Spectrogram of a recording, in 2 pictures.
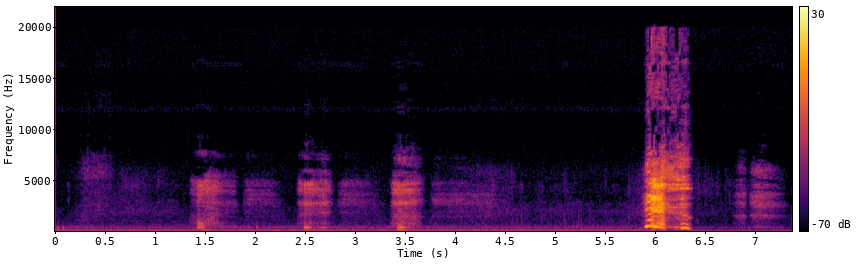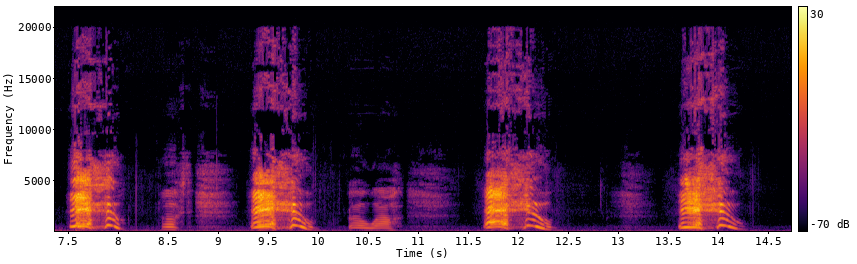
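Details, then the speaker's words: A woman with a cold has a morning sneezing fit: three soft catching breaths, then five sharp explosive sneezes, each after a quick inhaled gasp; nose sore, sneezes wet. "It just all in my nose, but it feels so good to just sneeze them out."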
